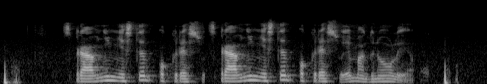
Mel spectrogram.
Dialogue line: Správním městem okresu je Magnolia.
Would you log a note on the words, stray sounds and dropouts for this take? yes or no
yes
